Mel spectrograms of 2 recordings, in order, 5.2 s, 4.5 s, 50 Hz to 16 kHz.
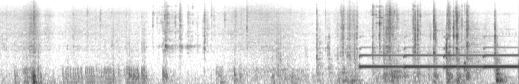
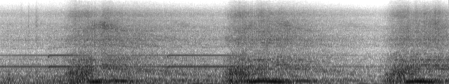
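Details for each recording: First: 2001 Chevy Camaro that stalled, then would not restart: the starter spins evenly for about three seconds and the engine never catches. Fuel pressure at the Schrader valve reads zero with no fuel, pointing to a failed fuel pump. Crank, no start. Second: 2001 Chevy Camaro with a crank-no-start complaint, after fuel pressure was restored (about 40–50 psi, no bleed-down) and a new fuel filter fitted: three quick throttle blips, each climbing cleanly back to a steady idle; running healthy.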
